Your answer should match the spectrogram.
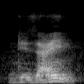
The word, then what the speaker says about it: design: यहाँ जी का साइलेंट होगा। बिनाइन माने दयालु, हानि रहित। DESIGN डिज़ाइन, डिज़ाइन माने नमूना।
